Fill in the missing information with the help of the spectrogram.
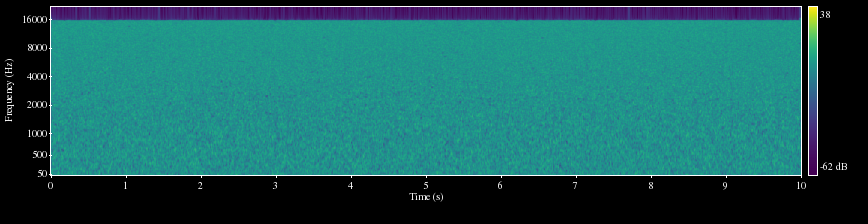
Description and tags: White Noise 0dBFS 10 seconds (Gaussian)
Noise, Radio, White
